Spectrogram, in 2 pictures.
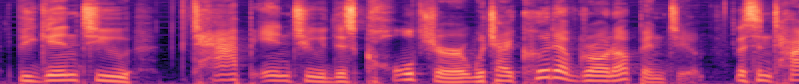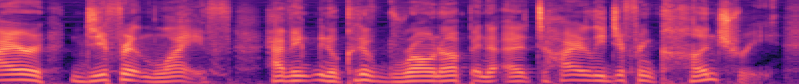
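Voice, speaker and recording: With a mid-range, slightly mellow voice and no room sound, a young American man delivers a casual podcast monologue as host. He's chatty and friendly, often starting his sentences over.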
